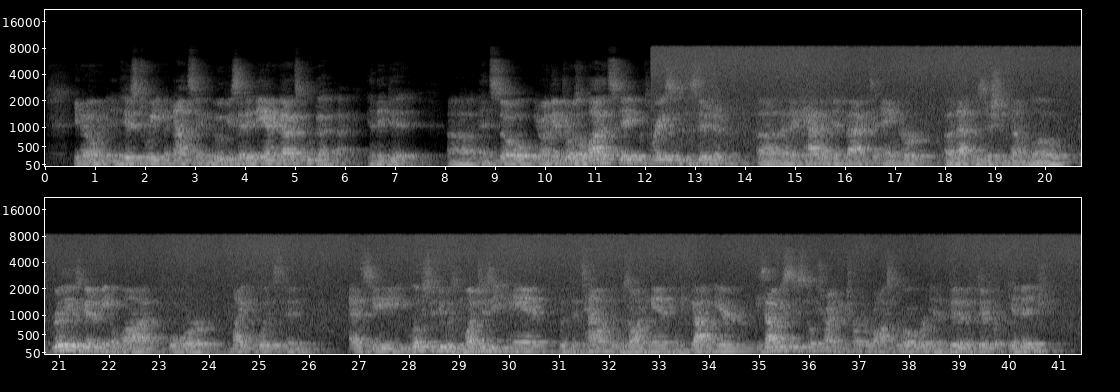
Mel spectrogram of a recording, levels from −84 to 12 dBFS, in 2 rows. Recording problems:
room echo; strong; dies away in 1.1 s
off-mic speech; far
wrong speed and pitch; too slow and too low; 0.6 times normal speed
hiss; loud; from 12 s on; 9 dB below the speech

